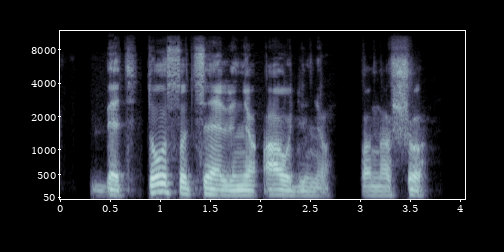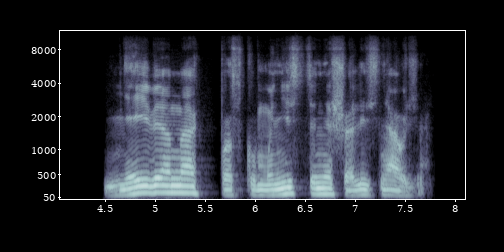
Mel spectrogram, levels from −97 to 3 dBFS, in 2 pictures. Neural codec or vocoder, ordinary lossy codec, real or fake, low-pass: none; Opus, 32 kbps; real; 10.8 kHz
